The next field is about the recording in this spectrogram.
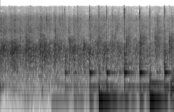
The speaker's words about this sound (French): Je pense que vous pouvez applaudir tous les personnages euh, qui ont été invités.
